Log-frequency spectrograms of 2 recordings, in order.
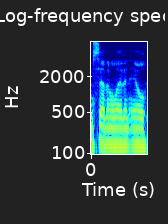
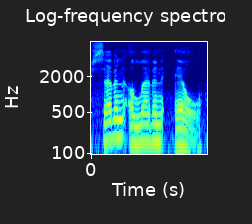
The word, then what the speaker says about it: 711L: I even checked with the rep from 711L who sent me these, and he says that is exactly how you say it. Let me see if I can get it here. 711L.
